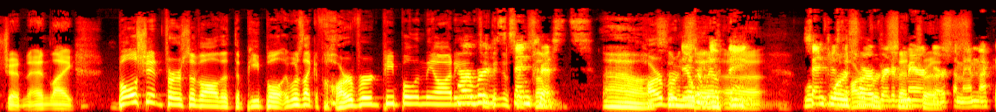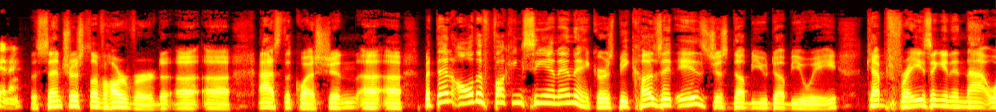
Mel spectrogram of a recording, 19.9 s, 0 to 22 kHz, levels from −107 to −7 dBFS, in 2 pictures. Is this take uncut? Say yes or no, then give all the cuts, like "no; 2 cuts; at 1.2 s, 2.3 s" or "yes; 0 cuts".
no; 1 cut; at 6.9 s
